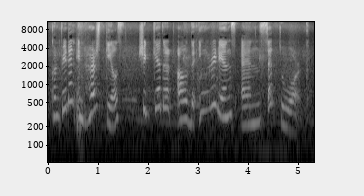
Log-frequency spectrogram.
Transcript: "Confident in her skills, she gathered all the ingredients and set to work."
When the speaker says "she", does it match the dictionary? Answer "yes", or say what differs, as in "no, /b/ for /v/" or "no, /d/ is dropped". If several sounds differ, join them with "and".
yes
